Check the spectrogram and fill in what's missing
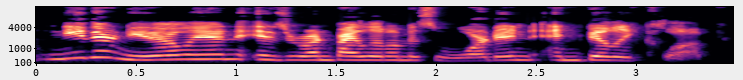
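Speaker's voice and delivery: ordinary talk, nothing marked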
